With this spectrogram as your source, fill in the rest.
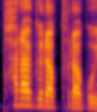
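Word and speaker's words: Paragraph: 독일어로 파라그라프라고 읽습니다.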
